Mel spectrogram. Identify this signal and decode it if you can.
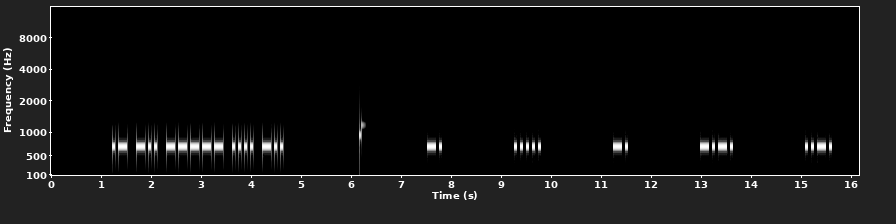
Morse code, heard as a keyed tone, about 20 wpm, spaced as for 9 wpm, 700 Hz. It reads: AD0HD N5NCF
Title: USA Call Signs - 8x Character Spacing - 20wpm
